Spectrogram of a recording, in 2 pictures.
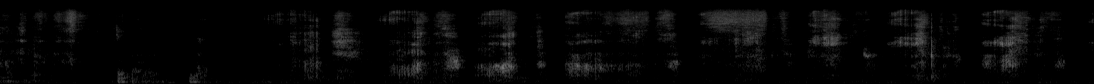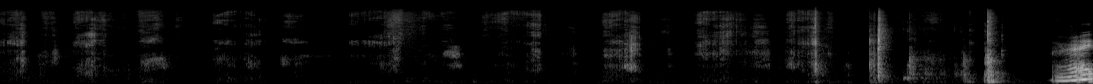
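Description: Fabric seam allowance on a custom AnnaBelle shoulder bag being trimmed during a nighttime sewing session: close, dry snipping and rasping cuts come in uneven bursts, growing louder and denser toward the end.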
